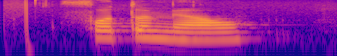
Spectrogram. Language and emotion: Russian, neutral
